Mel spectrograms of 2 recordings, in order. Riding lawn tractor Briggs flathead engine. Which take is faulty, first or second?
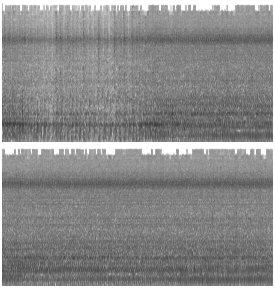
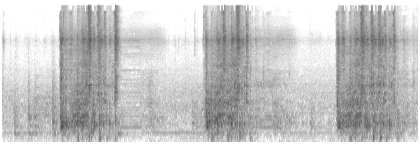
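second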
